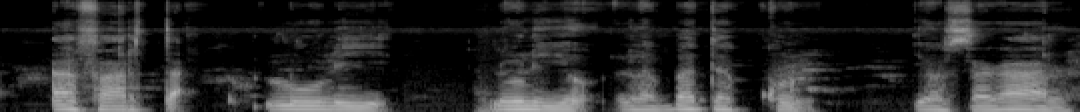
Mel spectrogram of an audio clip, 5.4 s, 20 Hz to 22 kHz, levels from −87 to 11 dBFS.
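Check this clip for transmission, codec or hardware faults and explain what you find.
Nothing in the recording stood out as a fault on listening.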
